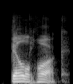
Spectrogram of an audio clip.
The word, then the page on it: billhook: American English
